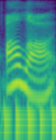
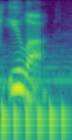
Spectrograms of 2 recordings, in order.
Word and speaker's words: Allah: For instance, the word Allah, if mispronounced, could sound like Ilah, which means a god instead of the God.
